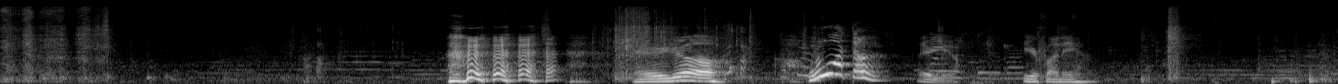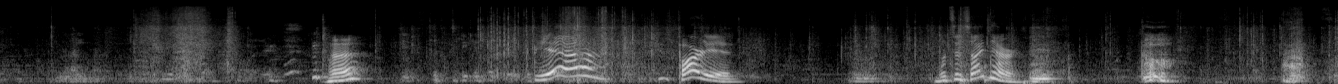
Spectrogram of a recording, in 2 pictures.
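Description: Cardboard and paper rustle as a box is opened.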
